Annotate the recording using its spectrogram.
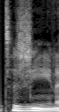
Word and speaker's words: tagine: But there's a recipe you sent us for a Moroccan vegetable tagine.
